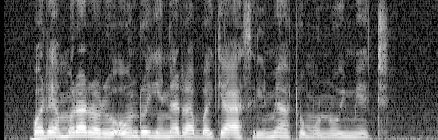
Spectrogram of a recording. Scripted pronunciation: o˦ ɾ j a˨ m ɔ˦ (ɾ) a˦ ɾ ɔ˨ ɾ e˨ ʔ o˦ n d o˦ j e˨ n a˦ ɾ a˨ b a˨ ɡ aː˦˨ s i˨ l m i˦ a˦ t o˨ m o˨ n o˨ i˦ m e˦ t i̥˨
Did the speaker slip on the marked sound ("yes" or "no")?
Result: no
